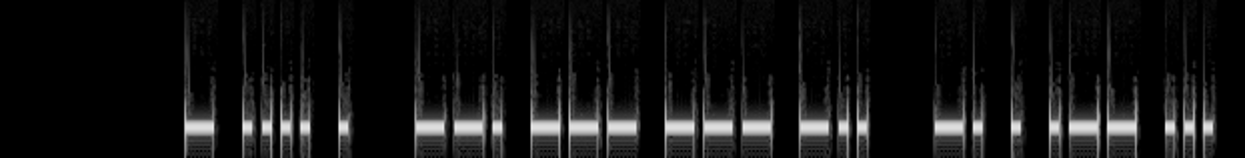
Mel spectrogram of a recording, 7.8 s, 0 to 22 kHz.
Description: Morse code, heard as a keyed tone, about 20 wpm, 700 Hz. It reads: THE GOOD NEWS
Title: Sets of 5 Words 20wpm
